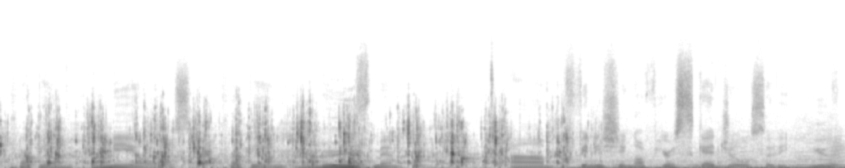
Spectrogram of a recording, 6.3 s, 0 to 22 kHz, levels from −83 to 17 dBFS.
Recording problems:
animal sounds; very loud; throughout; 4 dB above the speech

